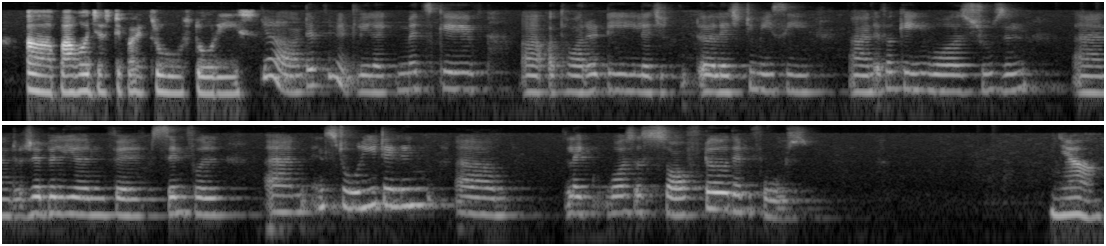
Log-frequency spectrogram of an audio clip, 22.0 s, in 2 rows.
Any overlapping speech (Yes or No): No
